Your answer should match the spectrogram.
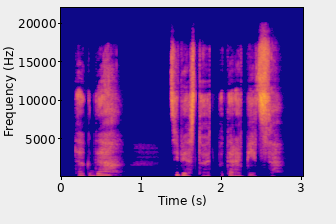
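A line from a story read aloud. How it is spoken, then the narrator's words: Weak voice, objecting. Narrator (Russian): слабым голосом возразила она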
